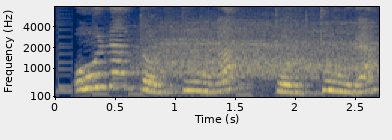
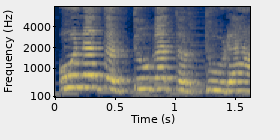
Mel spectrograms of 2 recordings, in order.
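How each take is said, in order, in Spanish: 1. Se dice a ritmo lento. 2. Se dice a ritmo más rápido.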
